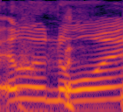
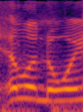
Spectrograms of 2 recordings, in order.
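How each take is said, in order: First: It ends without an S sound. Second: It ends with an audible S sound. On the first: The speaker calls it right. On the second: The speaker calls it wrong.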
